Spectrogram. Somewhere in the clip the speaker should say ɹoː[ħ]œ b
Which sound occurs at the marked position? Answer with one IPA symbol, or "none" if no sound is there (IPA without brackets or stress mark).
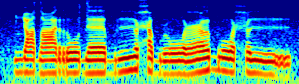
ʕ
